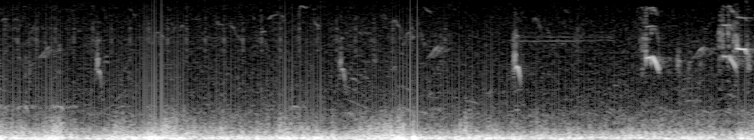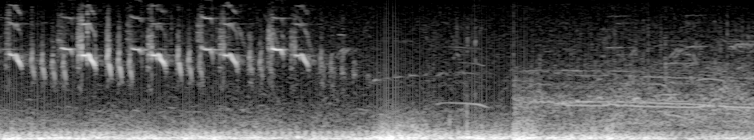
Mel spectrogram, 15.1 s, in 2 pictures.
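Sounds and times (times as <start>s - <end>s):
steady low rumble: 12.7s - 15.0s.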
